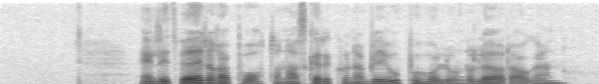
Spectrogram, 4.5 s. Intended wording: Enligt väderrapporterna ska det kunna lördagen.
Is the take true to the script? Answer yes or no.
no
